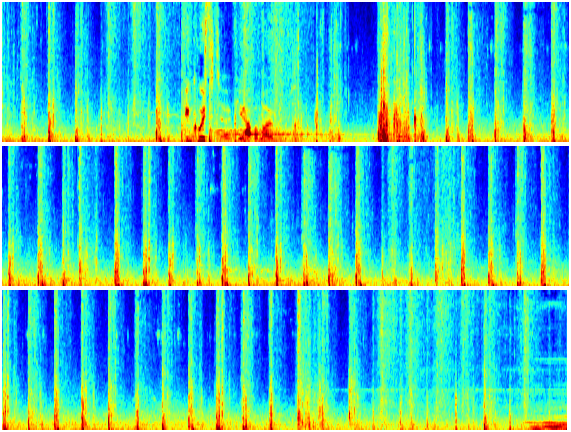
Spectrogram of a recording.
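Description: Footsteps crunch quickly and steadily on sand.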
